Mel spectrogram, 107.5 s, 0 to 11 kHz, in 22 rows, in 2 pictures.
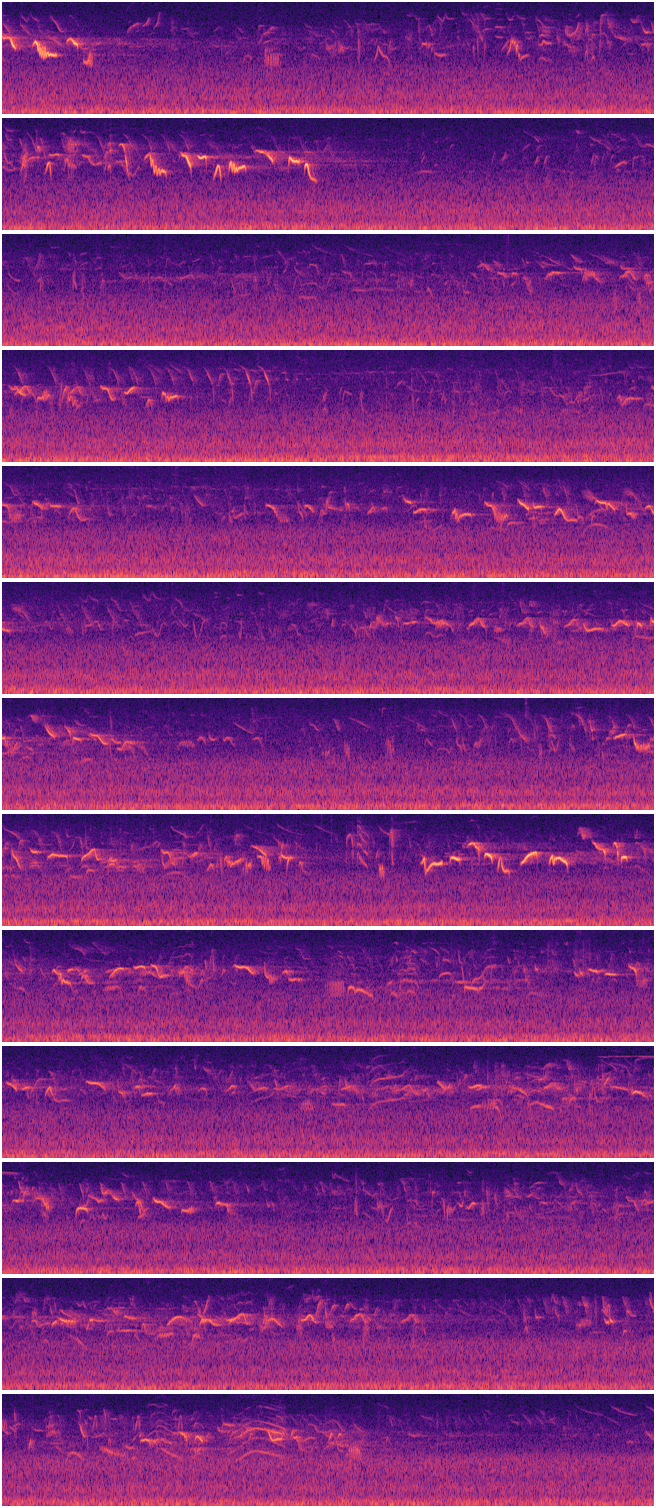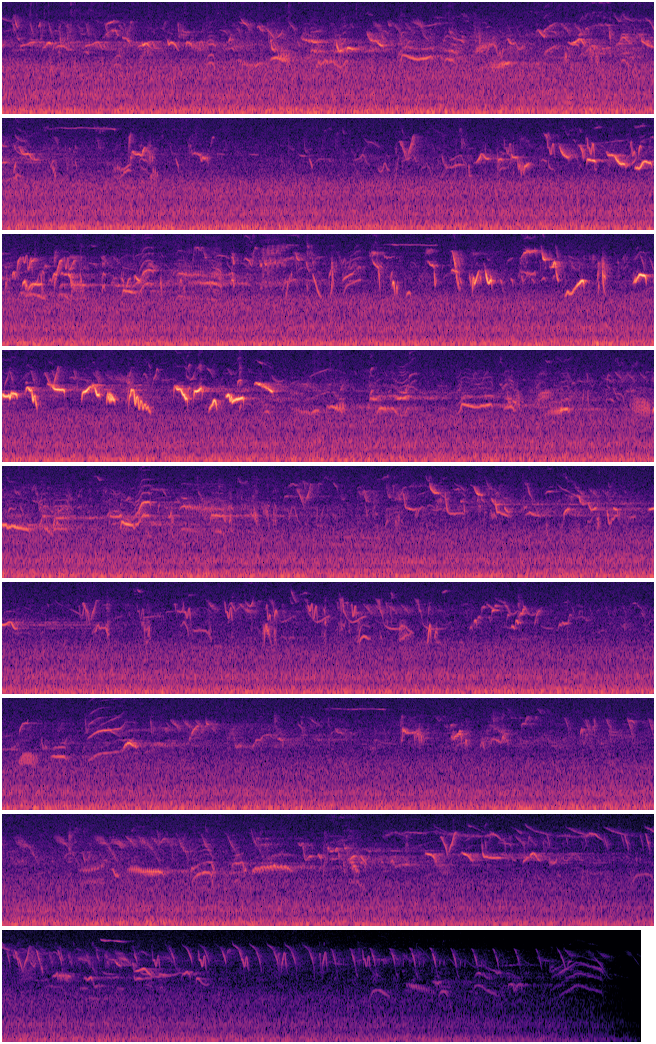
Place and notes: Güímar, Santa Cruz de Tenerife, España - Chamoco
Birds and wind in Barranco de Badajoz (Chamoco) with Sound Devices 702 with rode NT55 binaural.
España, European Union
